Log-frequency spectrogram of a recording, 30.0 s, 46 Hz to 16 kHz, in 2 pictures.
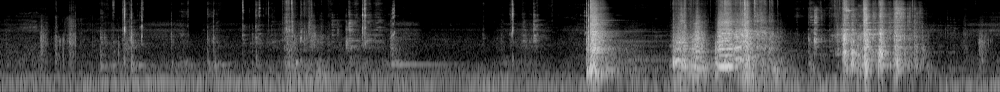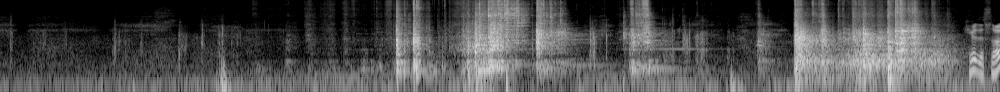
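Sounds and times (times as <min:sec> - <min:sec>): metal parts clinking and knocking: 0:01.5 - 0:06.6, 0:07.3 - 0:14.1, 0:20.4 - 0:29.5
metal clattering: 0:01.5 - 0:06.7, 0:07.3 - 0:14.2, 0:19.2 - 0:29.5.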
